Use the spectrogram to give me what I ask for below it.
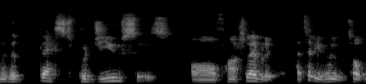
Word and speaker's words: Hárslevelű: I'm trying to think, do we have Hárslevelű on our grape varieties and how to pronounce it? Hárslevelű, oh, I love Hárslevelű.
